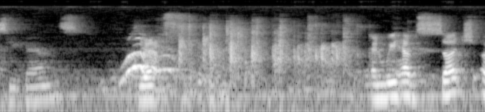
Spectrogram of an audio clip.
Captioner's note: applause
